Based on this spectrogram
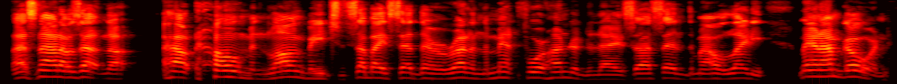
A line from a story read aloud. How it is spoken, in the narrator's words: he laughed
